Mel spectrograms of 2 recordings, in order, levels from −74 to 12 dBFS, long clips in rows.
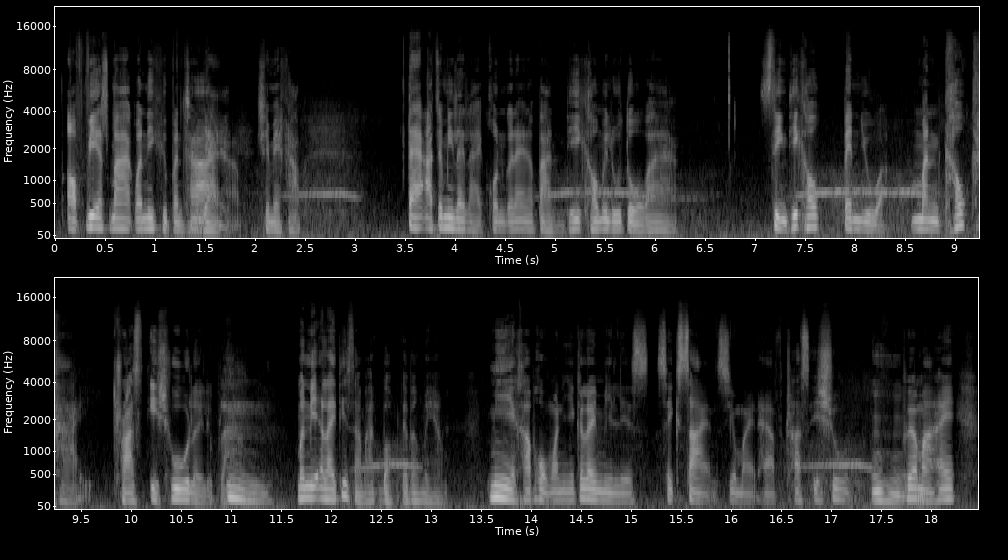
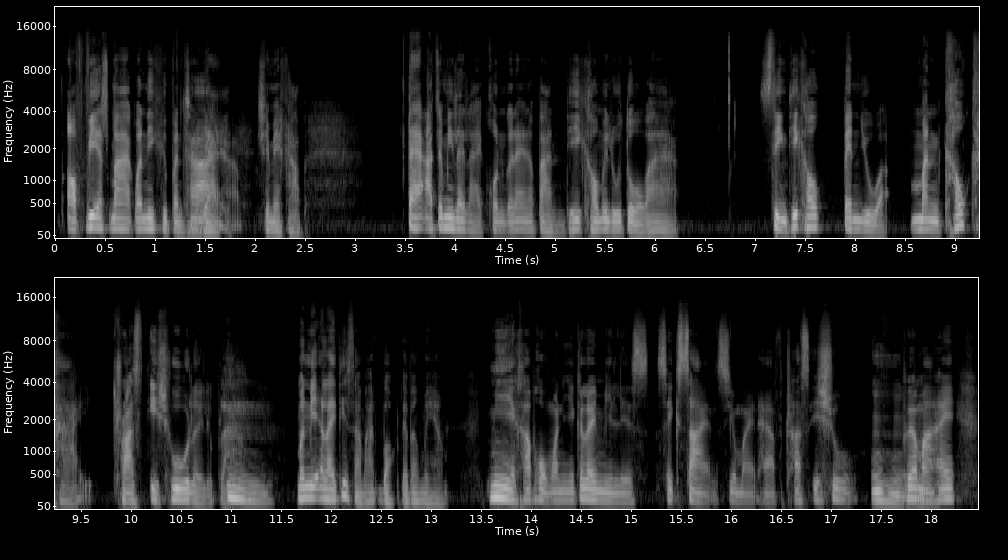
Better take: second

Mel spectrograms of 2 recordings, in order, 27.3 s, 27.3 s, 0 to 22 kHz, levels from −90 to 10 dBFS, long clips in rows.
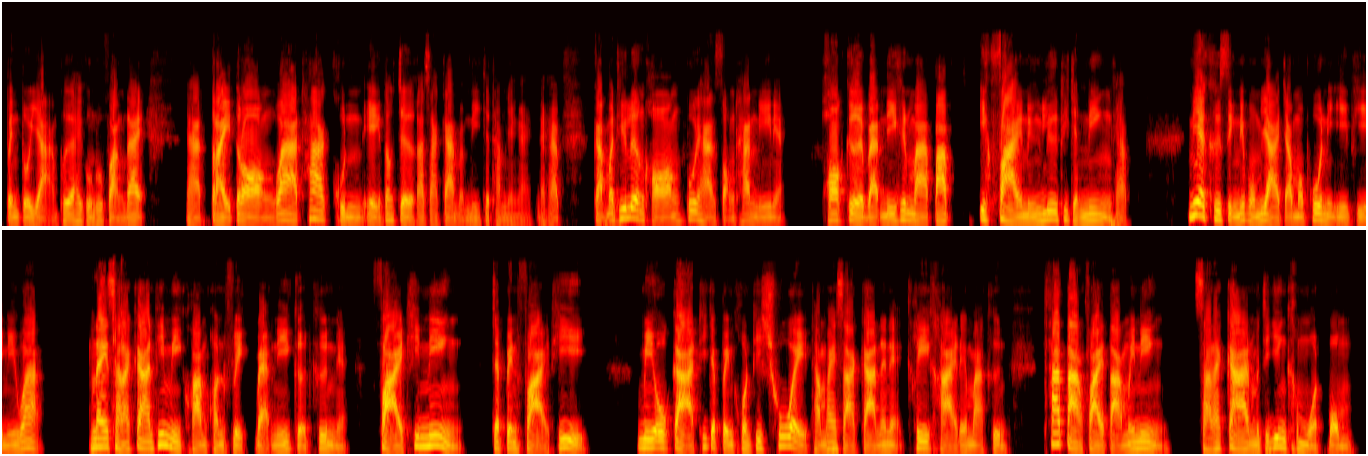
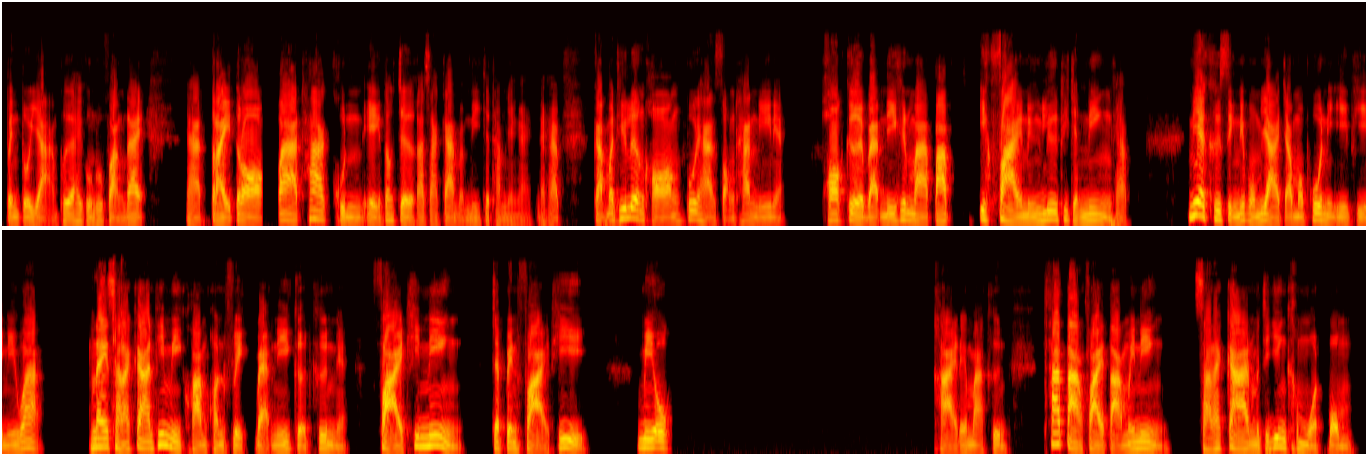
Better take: first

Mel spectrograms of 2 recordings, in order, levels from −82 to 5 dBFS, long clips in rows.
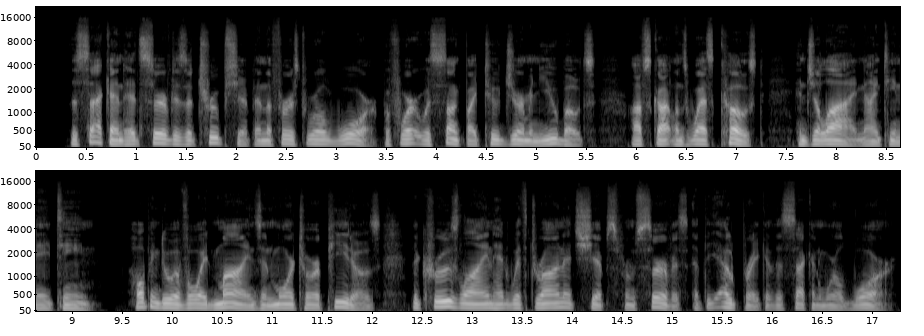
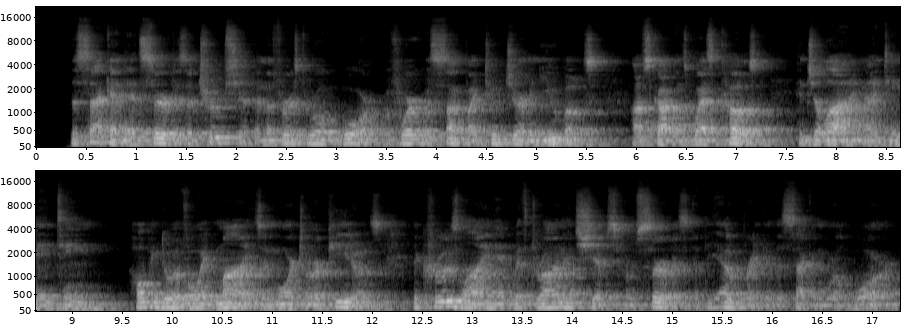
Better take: first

